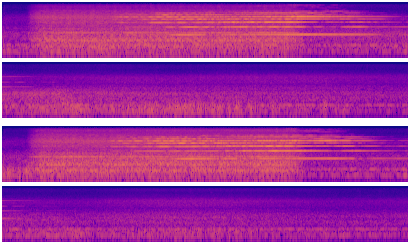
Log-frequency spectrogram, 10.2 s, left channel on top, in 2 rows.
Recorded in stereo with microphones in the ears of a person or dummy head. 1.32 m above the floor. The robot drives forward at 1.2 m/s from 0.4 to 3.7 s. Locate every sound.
1.4 s a violin: 45° right (ahead or behind), 0.9 m; by 4.3 s 10° right (ahead or behind), 3.5 m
